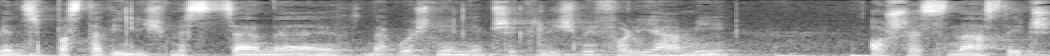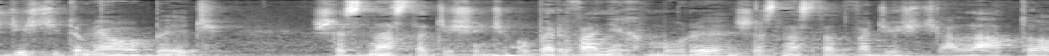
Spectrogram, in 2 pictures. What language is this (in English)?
Polish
